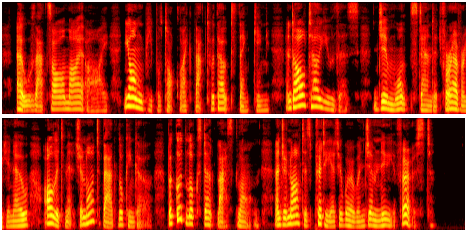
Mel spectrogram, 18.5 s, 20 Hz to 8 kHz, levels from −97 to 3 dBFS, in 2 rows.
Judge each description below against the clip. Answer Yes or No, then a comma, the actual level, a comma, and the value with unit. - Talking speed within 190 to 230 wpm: No, average, 170 wpm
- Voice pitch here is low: No, medium, 160 Hz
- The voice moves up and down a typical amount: No, wide, 6.1 semitones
